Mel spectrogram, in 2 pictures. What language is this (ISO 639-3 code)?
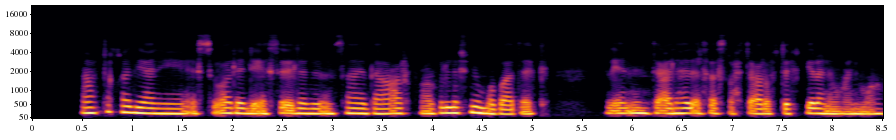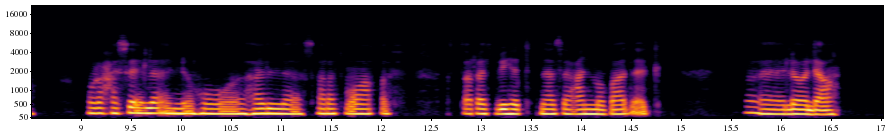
acm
